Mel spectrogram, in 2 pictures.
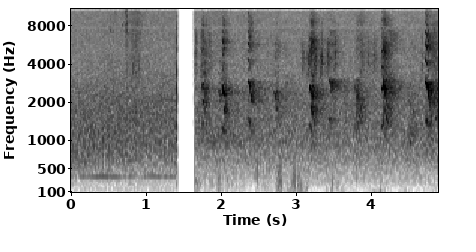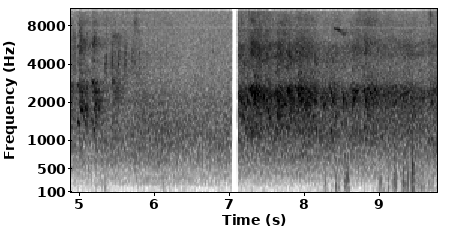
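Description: Birds calling: short sharp calls, about two a second, then after a cut a louder, dense chatter of many birds calling at once.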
